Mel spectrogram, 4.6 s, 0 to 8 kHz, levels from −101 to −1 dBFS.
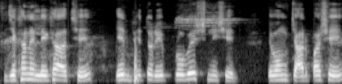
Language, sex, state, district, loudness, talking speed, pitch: Bengali, male, West Bengal, North 24 Parganas, -16 LUFS, 120 wpm, 175 Hz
